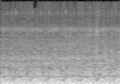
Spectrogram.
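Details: Mini Cooper idling rough after cylinder head refit: uneven, lopsided chug from one dead cylinder. Unplugging components to find the missing cylinder; suspect number one, could be injector, coil, spark plug or cylinder, so injector one swapped to four.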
